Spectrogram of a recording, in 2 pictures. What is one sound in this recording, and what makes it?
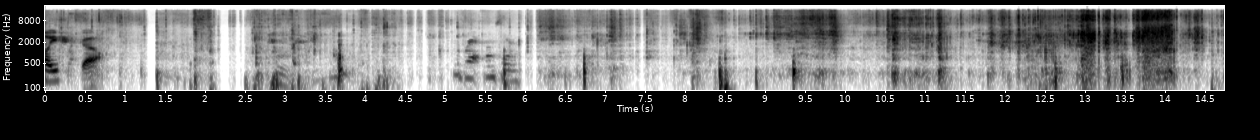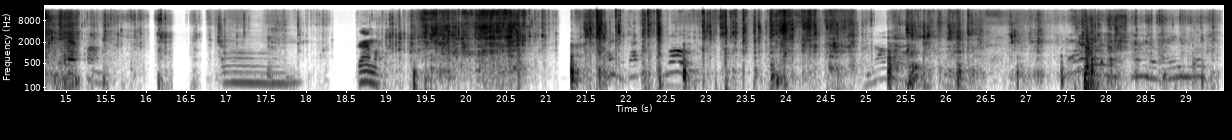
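Wrapping paper rustles and crinkles close by.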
